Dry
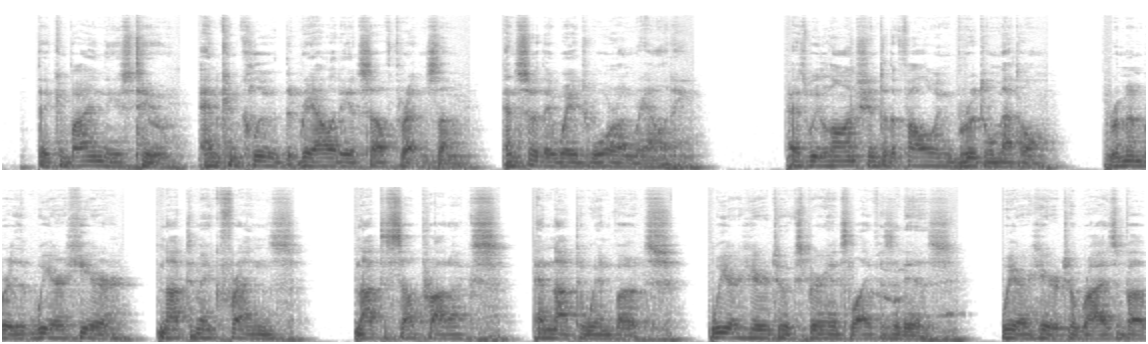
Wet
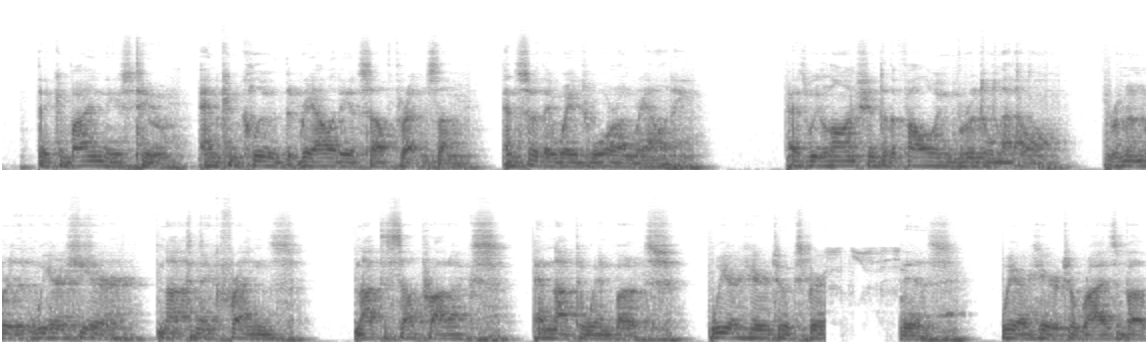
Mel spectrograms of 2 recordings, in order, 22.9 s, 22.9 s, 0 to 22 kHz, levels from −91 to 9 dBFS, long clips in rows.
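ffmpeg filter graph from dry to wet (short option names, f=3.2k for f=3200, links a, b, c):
-filter_complex "[0:a]asettb=1/sr,asplit=3[a][b][c];[a]atrim=end=9.384[d];[b]atrim=start=9.38:end=13.61,asetpts=PTS-STARTPTS,afade=t=in:d=0.004:c=qsin,afade=t=out:st=4.226:d=0.004:c=qsin,aemphasis=mode=production:type=50kf,acompressor=threshold=-27dB:ratio=2:attack=3.2:release=140:knee=1:detection=peak,aecho=1:1:122:0.531,atrim=end_sample=186543[e];[c]atrim=start=13.606[f];[d][e]acrossfade=d=0.004:c1=hsin:c2=qsin[g];[g][f]acrossfade=d=0.004:c1=qsin:c2=hsin,asettb=1/sr,asplit=3[h][i][j];[h]atrim=end=19.674[k];[i]atrim=start=19.67:end=20.42,asetpts=PTS-STARTPTS,afade=t=in:d=0.004:c=qsin,afade=t=out:st=0.746:d=0.004:c=qsin,aderivative,acompressor=threshold=-46dB:ratio=12:attack=3.2:release=140:knee=1:detection=peak,lowpass=f=3.1k:t=q:w=0.5098,lowpass=f=3.1k:t=q:w=0.6013,lowpass=f=3.1k:t=q:w=0.9,lowpass=f=3.1k:t=q:w=2.563,afreqshift=-3700[l];[j]atrim=start=20.416[m];[k][l]acrossfade=d=0.004:c1=hsin:c2=qsin[n];[n][m]acrossfade=d=0.004:c1=qsin:c2=hsin,lowpass=2.5k,acompressor=threshold=-27dB:ratio=2,volume=1.5dB"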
